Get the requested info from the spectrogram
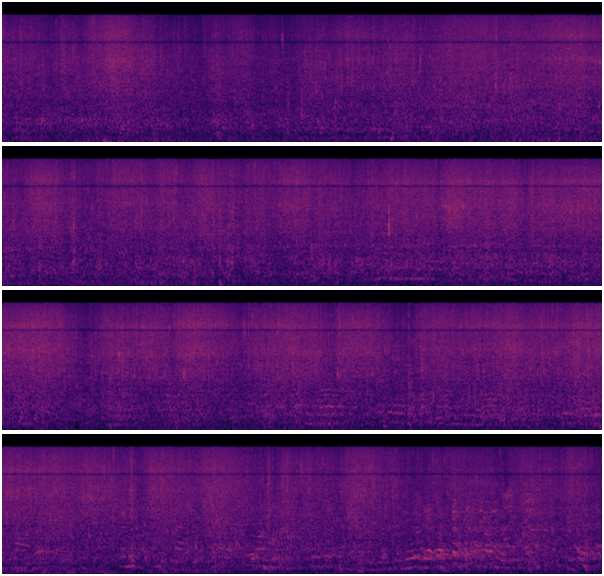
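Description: Water splashing and churning from a swimmer doing front crawl, the arm strokes and kicks making a steady wash of splashing noise.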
